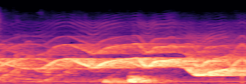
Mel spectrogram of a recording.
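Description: Synthesizer playing a lead line in swooping pitch glides that rise and fall like a siren, with lower notes joining underneath toward the end.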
